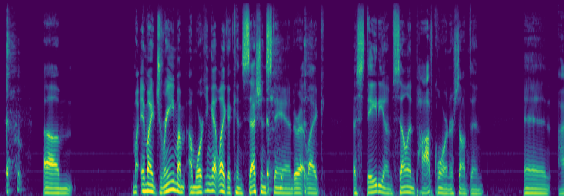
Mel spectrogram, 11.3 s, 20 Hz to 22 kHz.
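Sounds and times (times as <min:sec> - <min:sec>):
person coughing: 0:00.1 - 0:00.6, 0:05.3 - 0:06.4
speech: 0:00.1 - 0:01.5, 0:02.7 - 0:09.8, 0:10.5 - 0:11.2.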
